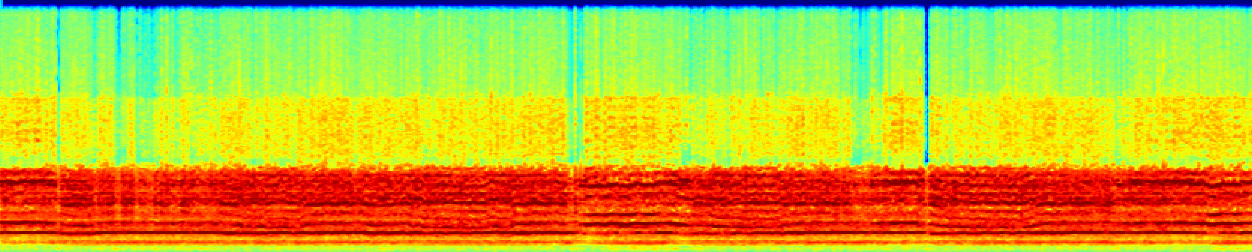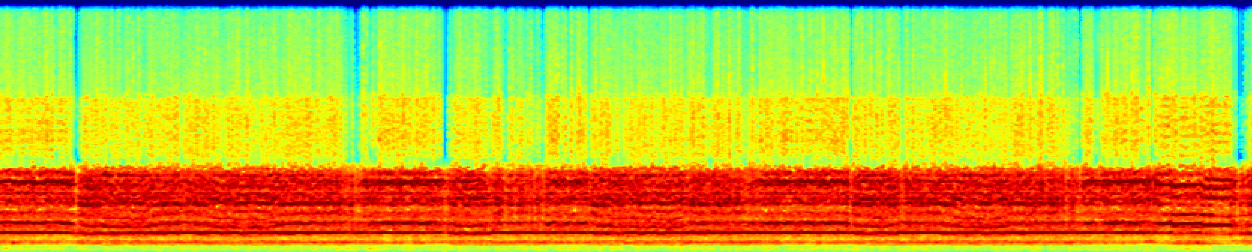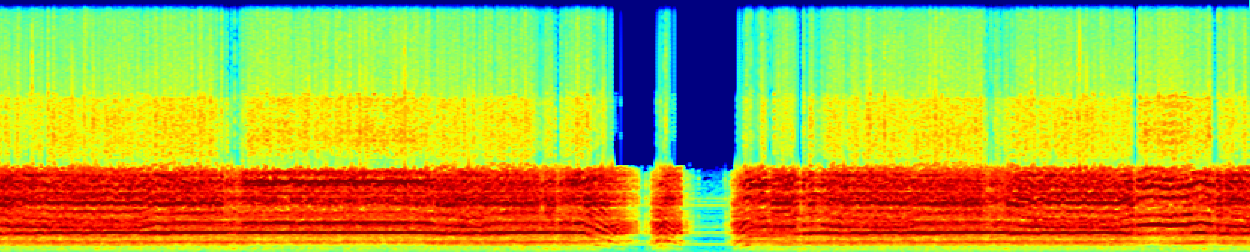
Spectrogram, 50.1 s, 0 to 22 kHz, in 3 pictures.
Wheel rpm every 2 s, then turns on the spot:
230, 230, 220, 220, 210, 230, 220, 230, 230, 220, 230, 230, 220, 230, 220, 230, 220, 220, 230, 230, 160, 80, 210, 220, 210.
none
